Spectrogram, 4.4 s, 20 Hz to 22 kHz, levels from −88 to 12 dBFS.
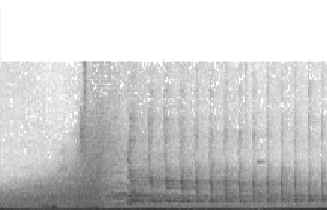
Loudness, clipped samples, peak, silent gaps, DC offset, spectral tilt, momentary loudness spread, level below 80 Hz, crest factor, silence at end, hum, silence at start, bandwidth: -15 LUFS; under 0.1%; 0 dBFS; none; under 0.1%; -6.5 dB/octave; 6 LU; -14 dBFS; 12 dB; 0 s; none; 0 s; 9.8 kHz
